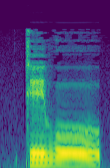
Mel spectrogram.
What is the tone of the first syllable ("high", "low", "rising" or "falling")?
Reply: high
